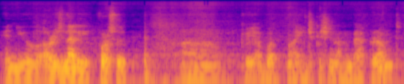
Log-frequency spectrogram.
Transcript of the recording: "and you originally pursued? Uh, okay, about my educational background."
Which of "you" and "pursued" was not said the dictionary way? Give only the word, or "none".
pursued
